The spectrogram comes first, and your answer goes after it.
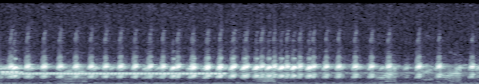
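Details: Tree frogs calling by night at a pond in north-eastern Italy in mid-April: quick strings of sharp, regular croaking pulses, two callers alternating and overlapping, with mole crickets trilling steadily in the background.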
